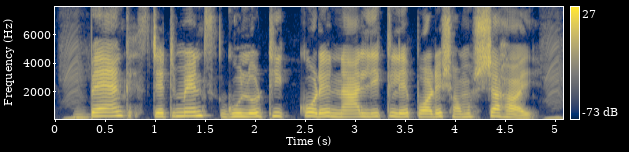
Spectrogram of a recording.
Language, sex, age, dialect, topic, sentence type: Bengali, female, 25-30, Northern/Varendri, banking, statement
